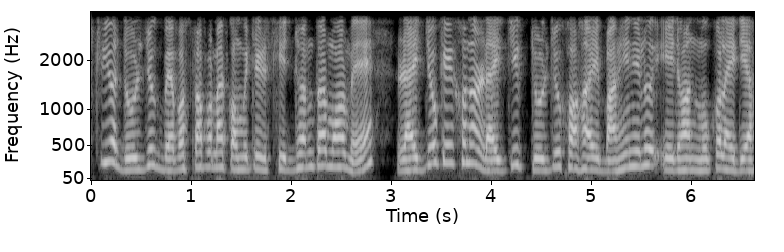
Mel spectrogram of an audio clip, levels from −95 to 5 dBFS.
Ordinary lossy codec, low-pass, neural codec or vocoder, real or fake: none; 3.6 kHz; codec, 16 kHz, 4.8 kbps, FACodec; fake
